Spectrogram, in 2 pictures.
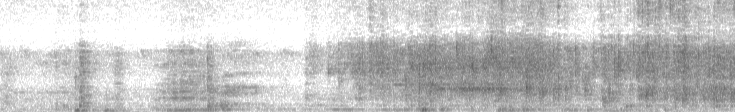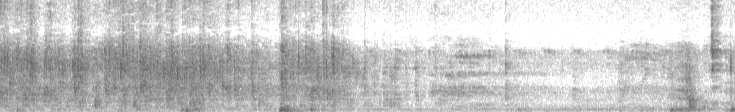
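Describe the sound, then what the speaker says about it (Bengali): Water drains off freshly boiled, very soft pasta in a continuous splashing gush that lasts several seconds, with a few louder sloshes and clatters along the way. "তো আমি এখন নামিয়ে দিচ্ছি, জলটা ঝাড়িয়ে নিই।"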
